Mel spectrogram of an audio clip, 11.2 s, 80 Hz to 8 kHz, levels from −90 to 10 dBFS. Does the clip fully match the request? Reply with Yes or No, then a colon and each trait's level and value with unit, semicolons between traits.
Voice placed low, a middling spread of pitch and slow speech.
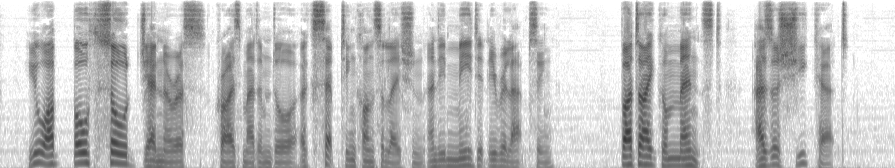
No: low, 115 Hz; wide, 6.8 semitones; slow, 105 wpm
